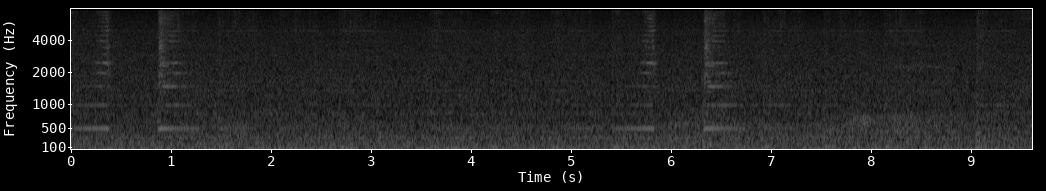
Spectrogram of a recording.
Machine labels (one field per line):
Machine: slide rail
